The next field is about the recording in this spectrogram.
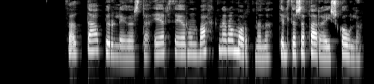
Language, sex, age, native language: Icelandic, female, 40-49, Icelandic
